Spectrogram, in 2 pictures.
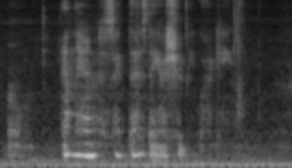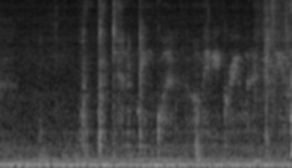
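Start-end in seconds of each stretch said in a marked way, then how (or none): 1.0-8.1 soft, unvoiced whisper. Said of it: "I'm whispering".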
